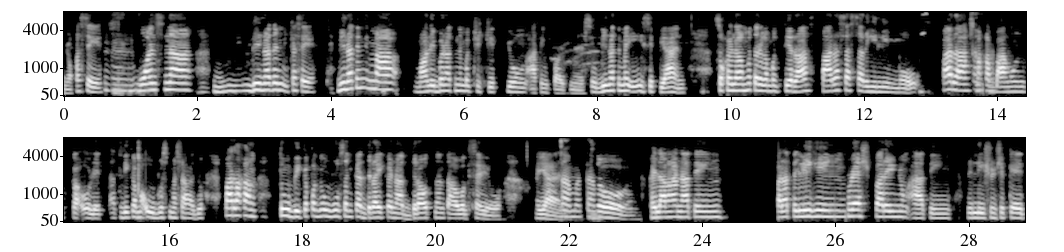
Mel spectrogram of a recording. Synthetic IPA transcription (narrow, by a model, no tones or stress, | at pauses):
ɐno̞kɐsɛ | wansnɐ | d̪ɪnaːt̪ɪnkɐsɛ | nd̪ɪnaːt̪ɪnmɐ | mɐɐlibɐnaːt̪ɪnːɐmɐɡ̚t͡ʃɪt͡ʃɪt̪̚jʊŋʔa̰ːt̪ɪŋpaɹt̪̚nɛɹsod̪ɪnaːt̪ɪnmɐʔiʔiːsɪpjan | so̞kɐjlaːŋɐnmot̪ɐlɐɡaŋmɐɡ̚t̪ɪɾapaːɾɐsɐsɐɾiːlɪmo̞ | paːɾɐmɐkɐbaːŋonkɐʔʊlɛt̪̚ɐt̪̚d̪ikɐmɐʔuːbosmɐʃaːd̪o̞paːɾɐkɐŋt̪uːbɪɡ̚kɐpɐɡ̚nɐʔʊbuːsɐnkɐd̪ɾajkɐnɐd̪ɾawt̪̚nɐŋt̪aːwɐɡ̚sɐjo̞ʔɐjano | kɐjlaːŋɐnːaːt̪ɪŋ | pɐnɐt̪ɪliːɦɪŋfɾɛʃpɐɾɛnjʊŋʔaːt̪ɪŋ | ɾɛlejʃonʃɪp̚kɐʔɛ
